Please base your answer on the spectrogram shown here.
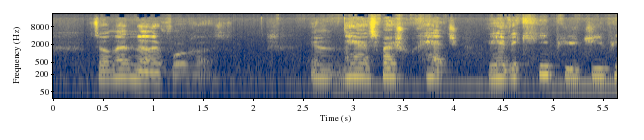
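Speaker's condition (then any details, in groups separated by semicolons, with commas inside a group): Brain injury; memory greatly affected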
